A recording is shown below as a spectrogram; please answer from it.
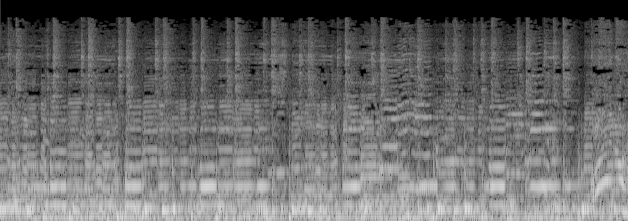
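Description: Live band playing merengue típico: a saxophone carries the melody over a tambora drum, an accordion, and a steady rattling percussion beat.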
